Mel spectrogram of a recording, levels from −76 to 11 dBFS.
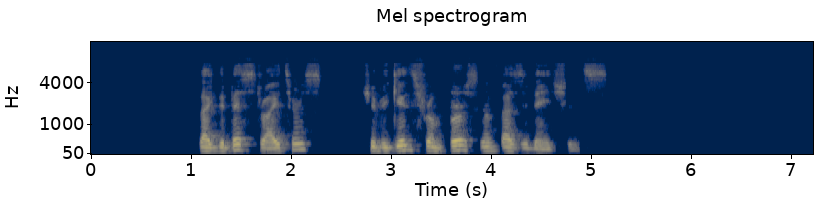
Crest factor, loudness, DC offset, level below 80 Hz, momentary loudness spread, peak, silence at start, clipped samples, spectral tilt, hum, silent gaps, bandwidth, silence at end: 20 dB; -23 LUFS; under 0.1%; -70 dBFS; 17 LU; -4 dBFS; 1.1 s; under 0.1%; -6 dB/octave; none; 2.32-2.73 s; 9 kHz; 2.05 s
